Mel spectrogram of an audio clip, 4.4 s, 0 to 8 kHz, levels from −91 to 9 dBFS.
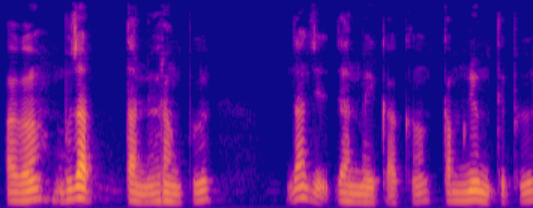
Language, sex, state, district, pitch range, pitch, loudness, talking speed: Wancho, male, Arunachal Pradesh, Longding, 115-130 Hz, 120 Hz, -25 LUFS, 150 wpm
